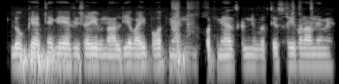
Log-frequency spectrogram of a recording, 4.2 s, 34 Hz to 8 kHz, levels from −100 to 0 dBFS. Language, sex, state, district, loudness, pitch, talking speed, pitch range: Hindi, male, Uttar Pradesh, Budaun, -19 LUFS, 115 Hz, 255 wpm, 115-120 Hz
